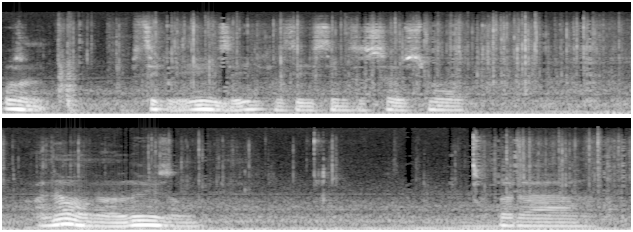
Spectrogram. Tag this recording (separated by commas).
Speech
